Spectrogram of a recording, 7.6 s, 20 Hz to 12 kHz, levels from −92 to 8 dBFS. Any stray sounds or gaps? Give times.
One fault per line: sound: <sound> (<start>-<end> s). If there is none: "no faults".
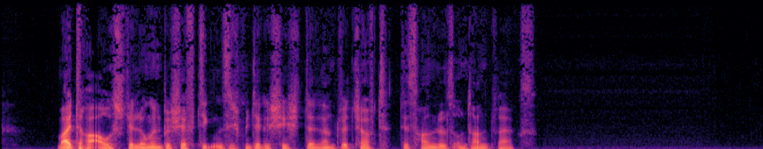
no faults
